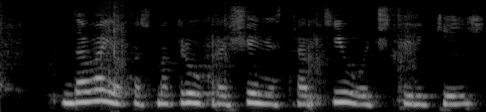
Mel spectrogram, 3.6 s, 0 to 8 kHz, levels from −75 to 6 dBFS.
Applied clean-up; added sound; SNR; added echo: classical method WPE with log-MMSE.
